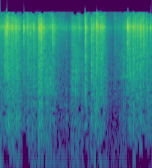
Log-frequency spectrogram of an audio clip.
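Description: Plastic poly mailer crinkling and rustling in irregular bursts as a T-shirt is stuffed into it by hand, with a brief lull about one and a half seconds in.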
